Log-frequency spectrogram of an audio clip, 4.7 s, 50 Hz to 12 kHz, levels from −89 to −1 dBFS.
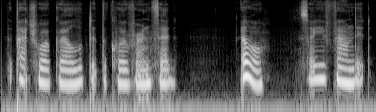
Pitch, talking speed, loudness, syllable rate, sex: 215 Hz, 180 wpm, -18 LUFS, 5.5 syllables/s, female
